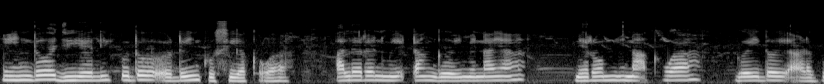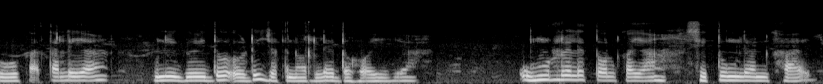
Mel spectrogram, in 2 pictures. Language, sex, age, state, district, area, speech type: Santali, female, 45-60, West Bengal, Malda, rural, spontaneous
